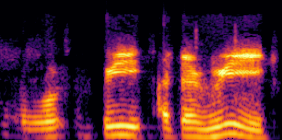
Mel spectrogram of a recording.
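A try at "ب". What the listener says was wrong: হ্যাঁ বিটা পুরোপুরি যে বি বলে একদম পুরোপুরি যে একটা মানে একদম হচ্ছে কি যে স্পষ্ট যে বি বলি, ওই বিটা হবে না, একটু হালকা করে বি হবে, ভি, ভি এরকম উচ্চারণ হবে।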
